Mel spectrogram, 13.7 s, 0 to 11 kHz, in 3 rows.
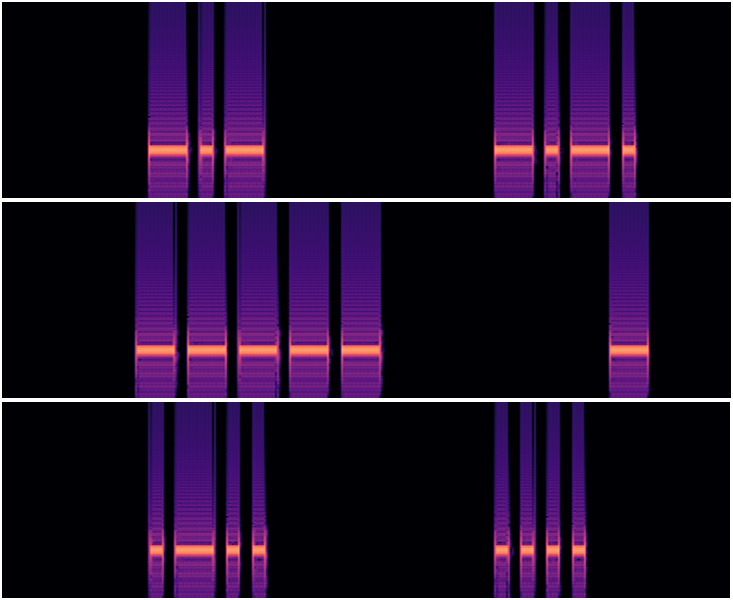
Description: Morse code, heard as a keyed tone, about 15 wpm, spaced as for 5 wpm, 700 Hz. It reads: KC0TLH
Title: USA Call Signs - 6 Characters - 6x Character Spacing - 15wpm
